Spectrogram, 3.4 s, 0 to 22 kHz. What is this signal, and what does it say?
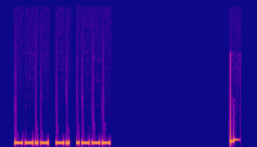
Morse code, heard as a keyed tone, about 34 wpm, 700 Hz. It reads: QNJ
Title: USA Call Sign Postfixes - 3 Letters 35wpm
